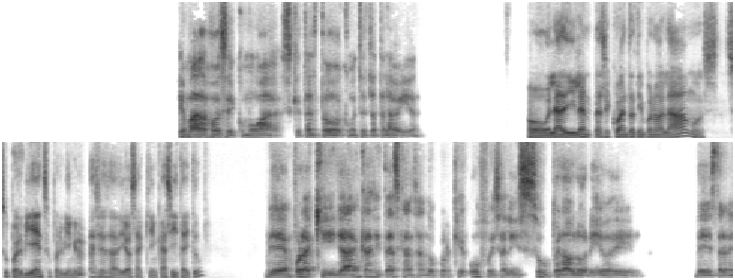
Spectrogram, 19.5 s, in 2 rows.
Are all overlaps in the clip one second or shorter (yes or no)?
yes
